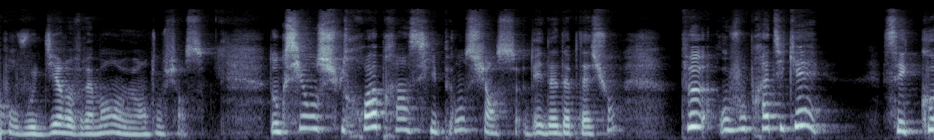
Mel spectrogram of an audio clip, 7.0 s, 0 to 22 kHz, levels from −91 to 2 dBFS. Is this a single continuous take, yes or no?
no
